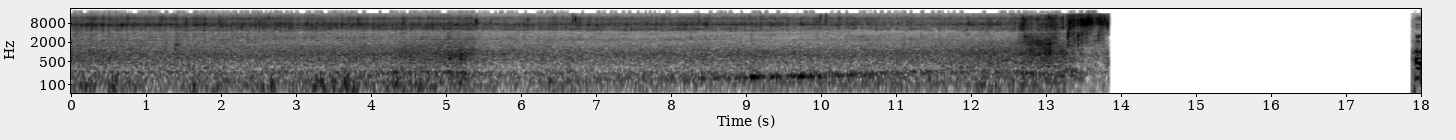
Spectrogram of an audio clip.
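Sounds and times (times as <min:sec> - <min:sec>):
water running into a tank: 0:00.0 - 0:13.9.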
